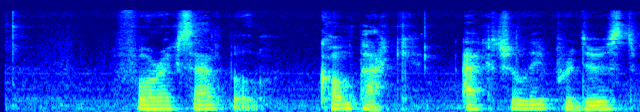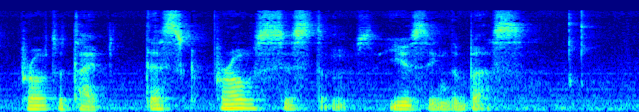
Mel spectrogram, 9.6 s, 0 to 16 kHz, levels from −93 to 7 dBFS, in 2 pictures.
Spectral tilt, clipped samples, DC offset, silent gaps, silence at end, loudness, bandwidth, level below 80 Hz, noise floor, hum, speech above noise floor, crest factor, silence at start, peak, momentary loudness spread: -5 dB/octave; under 0.1%; under 0.1%; none; 0 s; -37 LUFS; 11.5 kHz; -64 dBFS; -60 dBFS; none; 24 dB; 20 dB; 0.1 s; -16 dBFS; 18 LU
